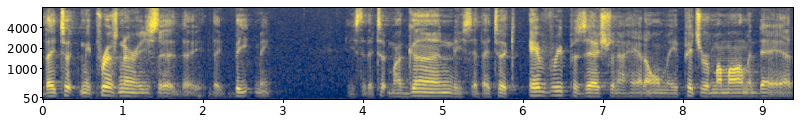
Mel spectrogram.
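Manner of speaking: soft, subdued voice with long pauses; hushed, grave retelling. Retold or imitated. Preacher retelling Carl's capture by Germans, hushed and grave. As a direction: recount a painful memory quietly.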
